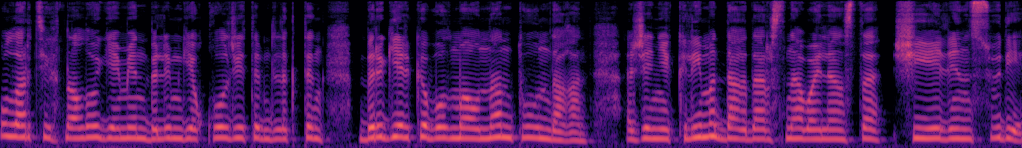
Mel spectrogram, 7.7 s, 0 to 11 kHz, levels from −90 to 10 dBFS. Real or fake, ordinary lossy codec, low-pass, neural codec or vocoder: real; none; none; none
